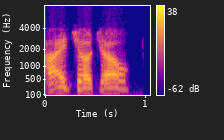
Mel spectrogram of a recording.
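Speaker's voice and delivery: ghostly woman's voice, very high. Retelling a woman's voice heard on the Vox greeting JoJo: imitating a woman's voice. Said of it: "you hear a woman's voice go".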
